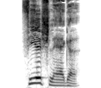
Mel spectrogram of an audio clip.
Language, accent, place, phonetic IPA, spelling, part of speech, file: German, Germany, Berlin, [ˈfeːlˌʃlɛːɡə], Fehlschläge, noun, De-Fehlschläge.ogg
- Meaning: nominative/accusative/genitive plural of Fehlschlag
